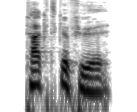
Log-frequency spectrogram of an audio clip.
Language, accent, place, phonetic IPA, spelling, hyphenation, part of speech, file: German, Germany, Berlin, [ˈtaktɡəˌfyːl], Taktgefühl, Takt‧ge‧fühl, noun, De-Taktgefühl.ogg
- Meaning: tact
